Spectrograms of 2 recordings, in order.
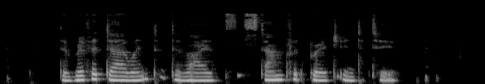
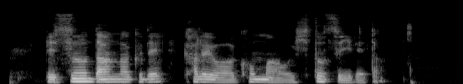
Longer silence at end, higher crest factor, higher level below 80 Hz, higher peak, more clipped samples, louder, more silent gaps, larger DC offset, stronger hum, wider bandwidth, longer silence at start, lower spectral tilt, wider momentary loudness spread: about the same, 0.6 s vs 0.5 s; second, 16 dB vs 22 dB; second, -62 dBFS vs -56 dBFS; second, -12 dBFS vs -2 dBFS; neither; second, -27 LUFS vs -23 LUFS; neither; neither; neither; about the same, 11.5 kHz vs 11.5 kHz; first, 0.6 s vs 0.45 s; about the same, -6.5 dB/octave vs -7 dB/octave; second, 9 LU vs 13 LU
